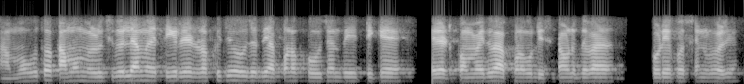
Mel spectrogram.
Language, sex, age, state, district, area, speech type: Odia, male, 18-30, Odisha, Jajpur, rural, conversation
